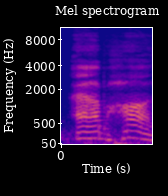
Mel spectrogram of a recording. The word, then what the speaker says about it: Abha: Abha is the breath of life. And of course we say it breathing out, but if you breathe in the first syllable and breathe out the second, it's like taking a breath.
